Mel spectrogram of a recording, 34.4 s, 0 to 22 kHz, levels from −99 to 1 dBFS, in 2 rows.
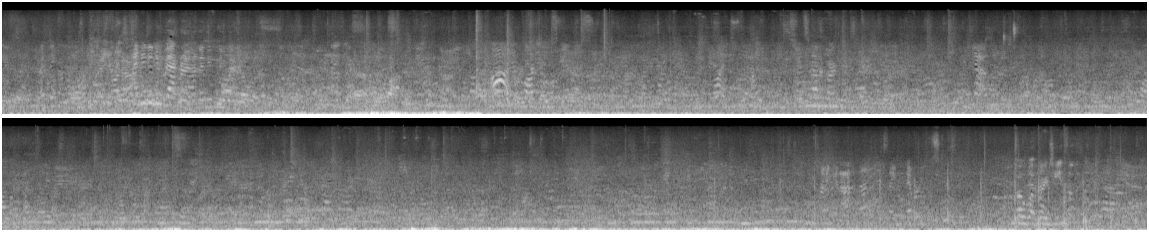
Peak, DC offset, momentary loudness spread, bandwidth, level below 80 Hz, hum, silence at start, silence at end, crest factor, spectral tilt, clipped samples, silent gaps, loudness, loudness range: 0 dBFS; under 0.1%; 9 LU; 13 kHz; -22 dBFS; none; 0 s; 0 s; 18 dB; -5.5 dB/octave; under 0.1%; none; -27 LUFS; 7 LU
